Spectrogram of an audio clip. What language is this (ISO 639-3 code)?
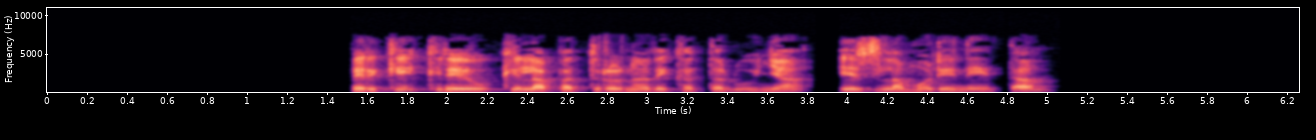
cat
